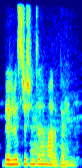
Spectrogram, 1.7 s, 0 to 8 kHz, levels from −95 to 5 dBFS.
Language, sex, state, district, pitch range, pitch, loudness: Marathi, female, Maharashtra, Nagpur, 170-215 Hz, 205 Hz, -21 LUFS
